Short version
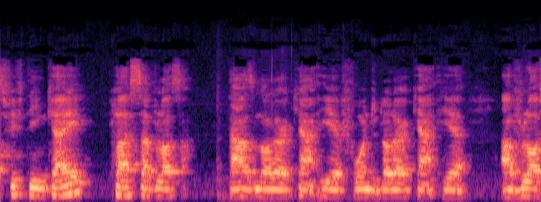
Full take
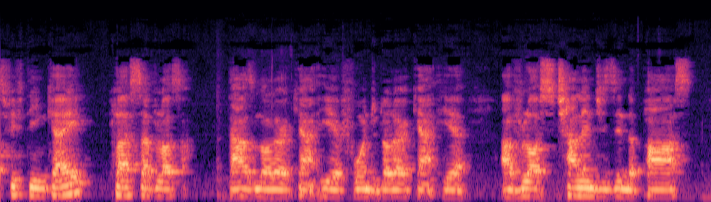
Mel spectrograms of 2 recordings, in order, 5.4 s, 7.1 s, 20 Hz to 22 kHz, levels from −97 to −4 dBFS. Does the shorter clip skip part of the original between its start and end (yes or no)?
no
